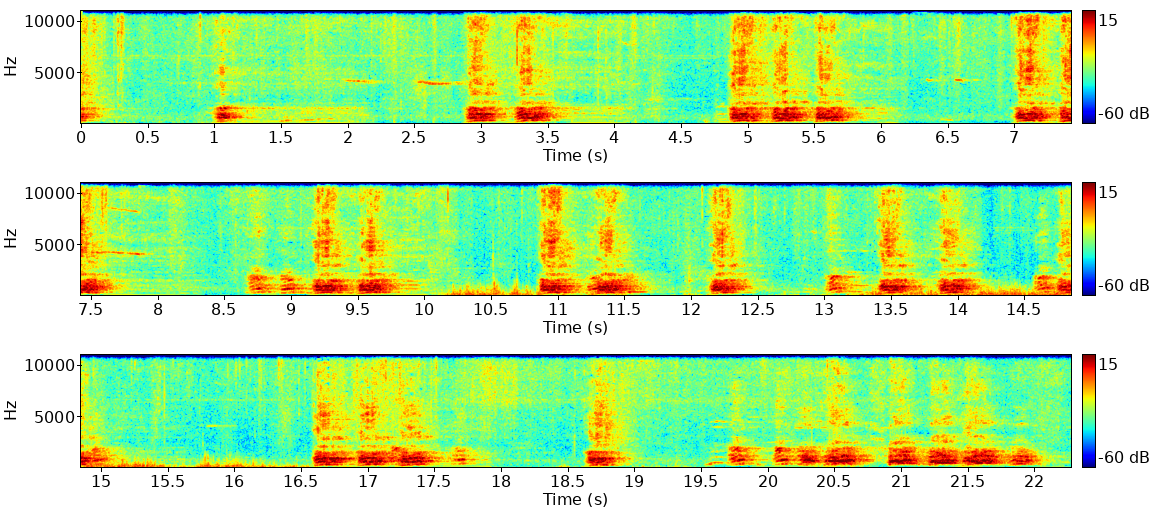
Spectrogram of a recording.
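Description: Central Asian Shepherd Dogs (alabai) barking repeatedly, in single barks and short runs about every two seconds. A low rumble runs under the barks for several seconds midway.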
